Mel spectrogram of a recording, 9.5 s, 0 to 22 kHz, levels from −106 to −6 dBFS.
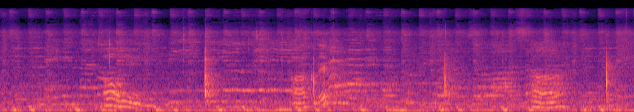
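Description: Everyday sounds, with no technical faults to report.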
